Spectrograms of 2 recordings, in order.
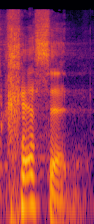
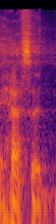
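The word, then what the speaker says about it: hesed (חסד): But if you say it correctly in Hebrew, you add a sound to it, like you're going to spit. So it's hesed, like that. But in English, you could just say hesed.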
